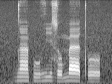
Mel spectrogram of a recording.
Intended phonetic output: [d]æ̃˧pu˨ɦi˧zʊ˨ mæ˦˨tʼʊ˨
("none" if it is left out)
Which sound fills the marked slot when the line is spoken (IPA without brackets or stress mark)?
d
